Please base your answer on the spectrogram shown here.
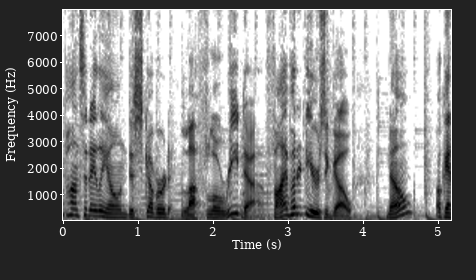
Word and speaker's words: Florida: Ponce de Leon, he would have pronounced it Florida, not Florida, because in Spanish, when a word ends in a vowel, you emphasize the vowel before that.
